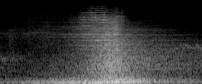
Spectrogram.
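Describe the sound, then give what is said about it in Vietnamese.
A cold gust of wind whooshes past as an audio drama effect, a single airy swell that rises to a loud peak midway and then fades away, heard alone. “Cao Biện vung phất trận lên một phát, lập tức đã xuất hiện một cơn gió lạnh khủng khiếp ập tới.”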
